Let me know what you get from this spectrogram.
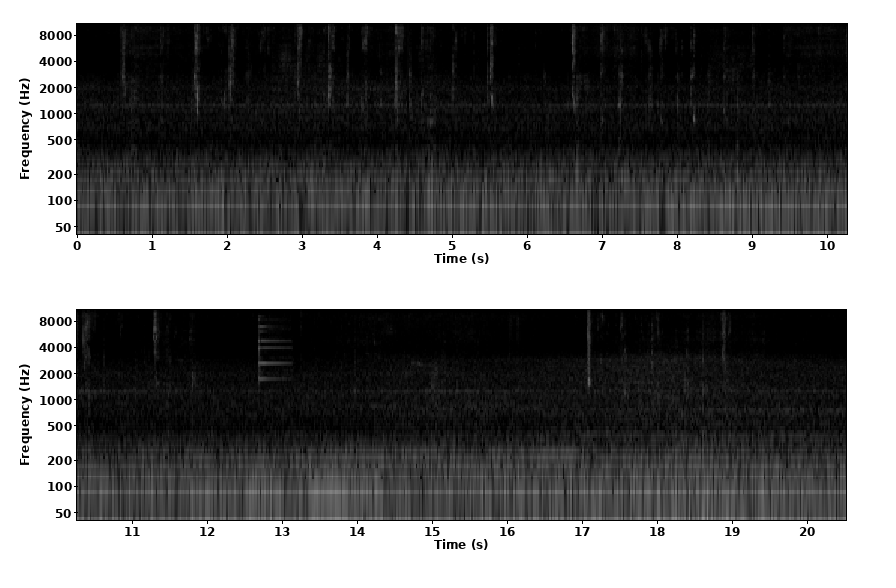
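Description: Close-up chewing and crunching of crispy fried chicken, with sharp crunchy clicks scattered throughout, over a steady low rumble.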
